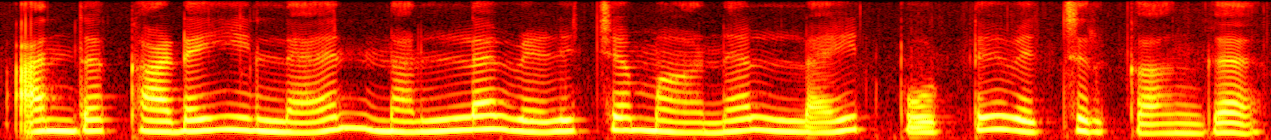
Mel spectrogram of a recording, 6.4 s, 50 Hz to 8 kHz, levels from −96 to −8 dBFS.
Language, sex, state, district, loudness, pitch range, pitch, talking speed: Tamil, female, Tamil Nadu, Nilgiris, -20 LUFS, 220-255 Hz, 235 Hz, 65 wpm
